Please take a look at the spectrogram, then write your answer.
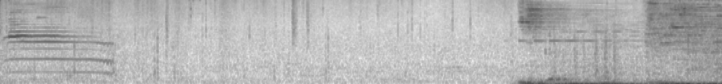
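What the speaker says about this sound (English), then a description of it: "A cat." In the video game Forspoken, a cat gives a clear meow at the start, followed by quiet ambience and then a loud burst of rustling, clattering game sound near the end.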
